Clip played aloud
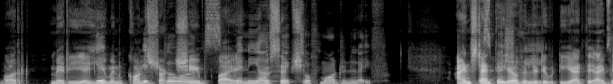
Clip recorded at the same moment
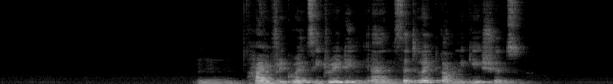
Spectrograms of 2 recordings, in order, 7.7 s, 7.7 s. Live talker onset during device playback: 2.5 s

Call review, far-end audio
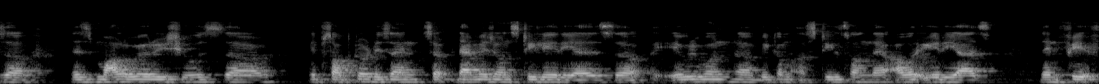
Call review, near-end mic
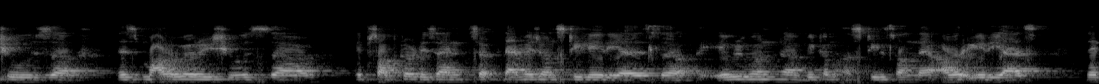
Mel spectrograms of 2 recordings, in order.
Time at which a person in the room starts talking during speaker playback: none

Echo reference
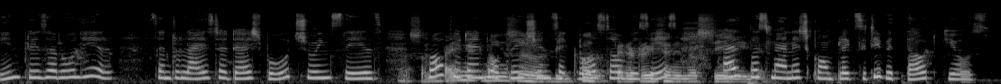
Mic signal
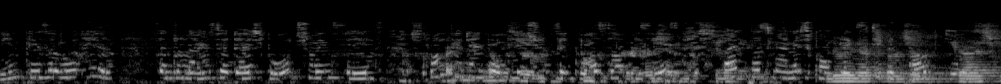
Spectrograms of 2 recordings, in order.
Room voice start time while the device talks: 8.3 s

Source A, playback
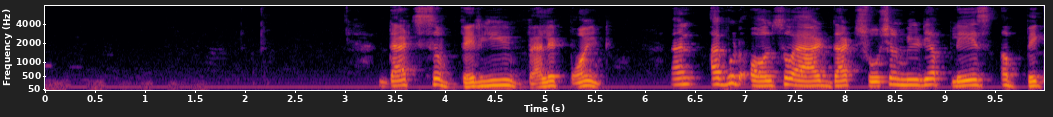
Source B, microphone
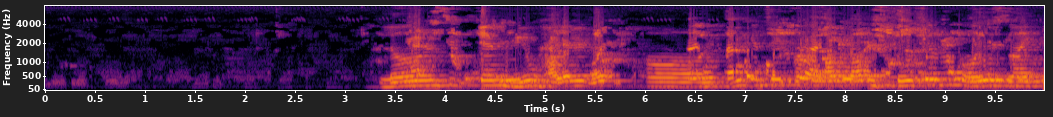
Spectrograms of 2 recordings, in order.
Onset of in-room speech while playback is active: 3.4 s

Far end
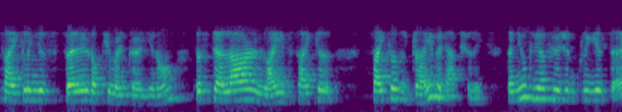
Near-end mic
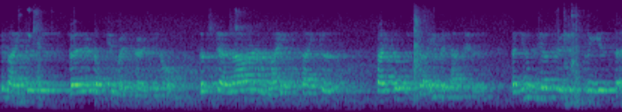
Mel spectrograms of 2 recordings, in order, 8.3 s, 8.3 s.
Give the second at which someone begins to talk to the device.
none

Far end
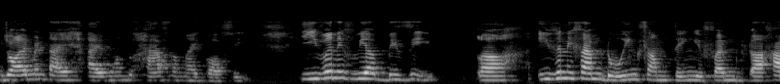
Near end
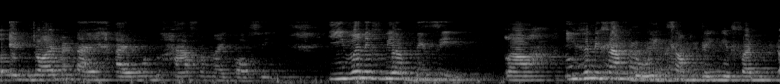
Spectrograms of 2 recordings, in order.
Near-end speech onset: 5.6 s

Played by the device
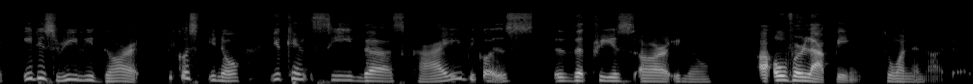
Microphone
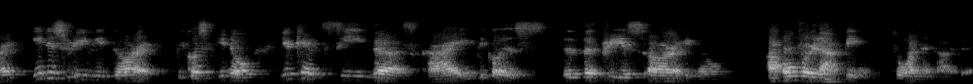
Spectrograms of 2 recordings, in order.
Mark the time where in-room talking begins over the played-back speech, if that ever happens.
none

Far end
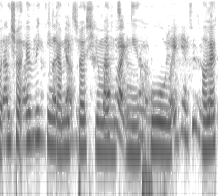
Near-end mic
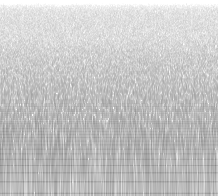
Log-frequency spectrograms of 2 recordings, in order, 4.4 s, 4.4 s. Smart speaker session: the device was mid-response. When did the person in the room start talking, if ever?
none

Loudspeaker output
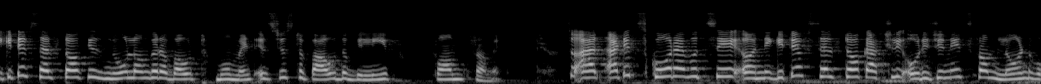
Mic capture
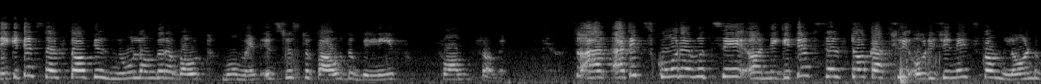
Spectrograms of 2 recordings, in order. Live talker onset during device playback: none

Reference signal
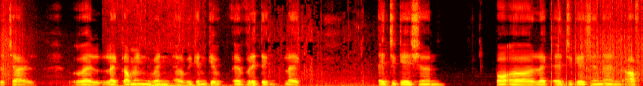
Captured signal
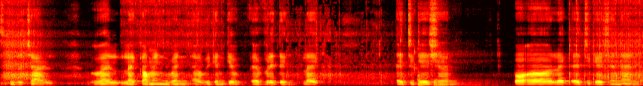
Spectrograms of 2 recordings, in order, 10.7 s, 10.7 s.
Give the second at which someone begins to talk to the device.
7.0 s

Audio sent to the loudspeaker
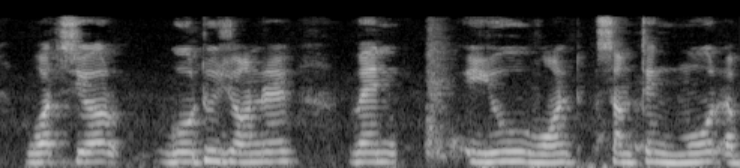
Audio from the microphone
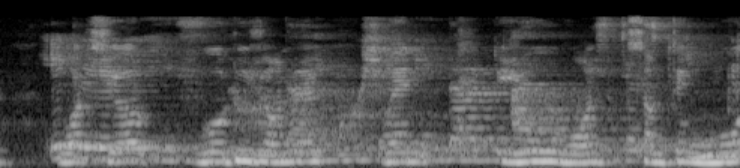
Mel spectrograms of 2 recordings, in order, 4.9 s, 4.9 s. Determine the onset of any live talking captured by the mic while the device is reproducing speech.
0.3 s

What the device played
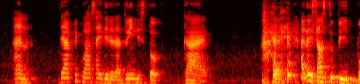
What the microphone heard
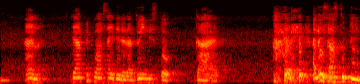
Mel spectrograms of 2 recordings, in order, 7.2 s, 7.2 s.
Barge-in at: none

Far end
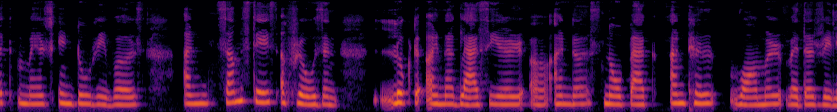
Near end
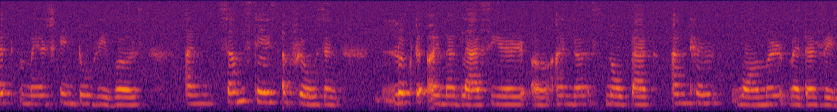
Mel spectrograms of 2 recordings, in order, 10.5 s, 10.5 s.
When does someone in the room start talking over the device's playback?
none

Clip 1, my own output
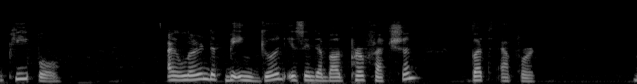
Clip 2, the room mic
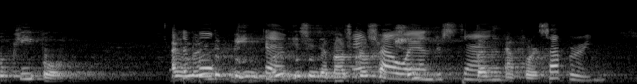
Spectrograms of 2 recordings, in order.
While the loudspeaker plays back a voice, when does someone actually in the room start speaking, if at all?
1.8 s

